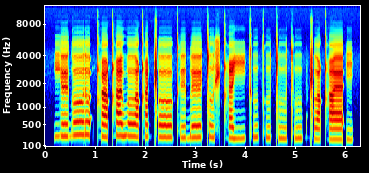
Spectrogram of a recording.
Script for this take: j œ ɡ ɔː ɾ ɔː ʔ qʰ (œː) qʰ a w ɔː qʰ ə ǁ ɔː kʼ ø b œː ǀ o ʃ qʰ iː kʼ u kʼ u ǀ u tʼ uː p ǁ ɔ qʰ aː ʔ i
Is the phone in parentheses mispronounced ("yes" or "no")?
yes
